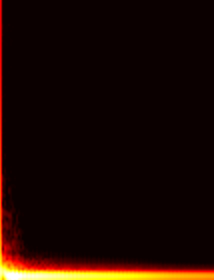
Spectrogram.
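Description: A low, pure bass note from an outro sound effect rings out and fades steadily.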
